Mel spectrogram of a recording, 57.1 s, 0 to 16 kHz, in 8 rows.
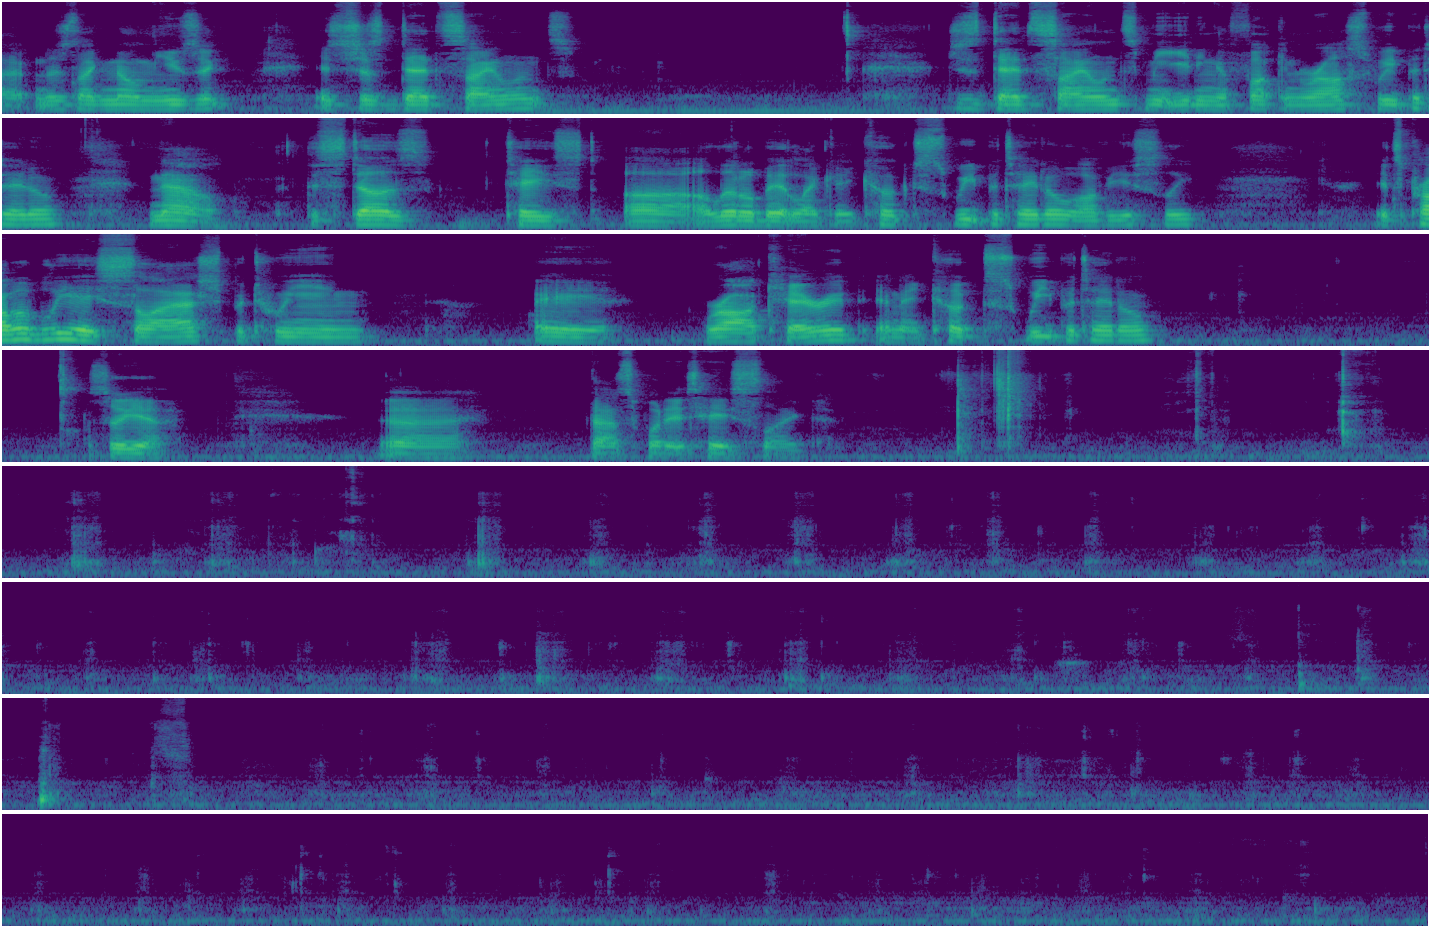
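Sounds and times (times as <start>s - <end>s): faint low hum: 0.0s - 57.0s
person crunching raw vegetable: 26.1s - 56.6s.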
